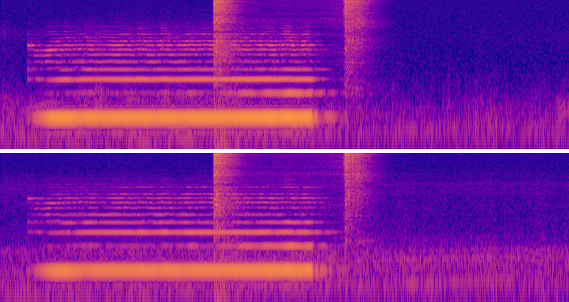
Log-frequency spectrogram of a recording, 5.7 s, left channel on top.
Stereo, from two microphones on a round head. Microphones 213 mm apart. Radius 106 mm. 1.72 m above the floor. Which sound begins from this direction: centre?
A camera shutter, at 2.1 s.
